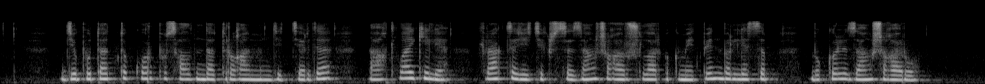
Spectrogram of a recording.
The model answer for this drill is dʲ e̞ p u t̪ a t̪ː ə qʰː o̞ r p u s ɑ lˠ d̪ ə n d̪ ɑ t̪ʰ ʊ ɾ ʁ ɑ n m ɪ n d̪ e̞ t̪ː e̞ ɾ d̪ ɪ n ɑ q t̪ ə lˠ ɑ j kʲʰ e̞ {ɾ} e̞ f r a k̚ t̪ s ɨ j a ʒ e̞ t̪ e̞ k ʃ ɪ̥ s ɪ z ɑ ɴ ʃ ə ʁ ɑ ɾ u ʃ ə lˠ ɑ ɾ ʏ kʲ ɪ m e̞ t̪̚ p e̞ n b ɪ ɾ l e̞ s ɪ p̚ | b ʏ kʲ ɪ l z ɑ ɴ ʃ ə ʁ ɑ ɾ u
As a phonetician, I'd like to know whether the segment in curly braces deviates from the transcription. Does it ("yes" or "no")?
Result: yes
